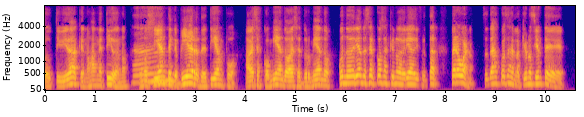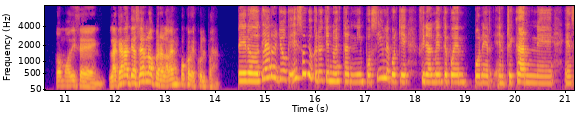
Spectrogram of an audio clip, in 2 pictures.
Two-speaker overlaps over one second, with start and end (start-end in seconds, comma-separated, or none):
1.7-2.9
